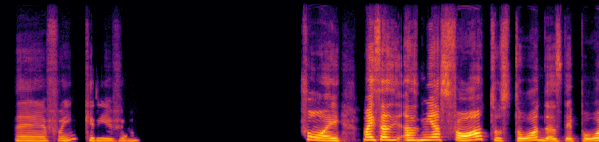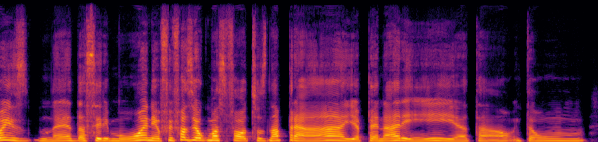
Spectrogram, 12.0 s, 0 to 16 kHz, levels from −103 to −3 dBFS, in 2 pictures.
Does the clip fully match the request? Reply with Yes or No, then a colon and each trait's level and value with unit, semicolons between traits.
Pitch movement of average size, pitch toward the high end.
Yes: average, 3.4 semitones; high, 220 Hz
